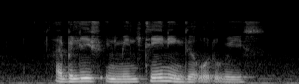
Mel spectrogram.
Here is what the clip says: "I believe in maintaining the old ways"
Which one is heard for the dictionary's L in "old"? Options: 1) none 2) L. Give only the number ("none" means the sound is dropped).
1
